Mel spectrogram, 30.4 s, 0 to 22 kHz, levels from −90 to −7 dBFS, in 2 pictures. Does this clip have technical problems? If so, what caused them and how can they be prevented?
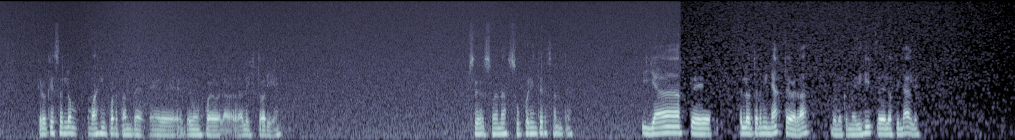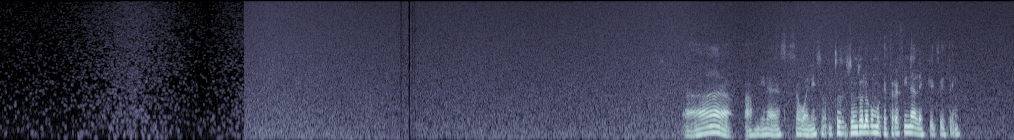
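Yes. From 10.21 to 18.89 s, overdone noise removal strips away bands near the estimated noise floor. On the spectrogram this shows as a blank background dotted with isolated specks. Set reduction gently, or record with less room noise, which here sits about 19 dB below the speech.

From 21.21 to 21.46 s, processor overload crackle occurs as repeated missed deadlines leave tiny silent gaps. The waveform shows hard-edged holes, which fits roughly ten missed buffers of around 10 ms each. Prevent it with larger buffers or less competing processor load.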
